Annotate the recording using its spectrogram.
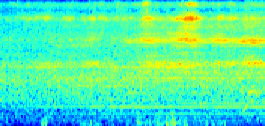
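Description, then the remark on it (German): A motorcycle's engine drones steadily, swelling slightly partway through as it passes, a continuous rough hum with no voices over it. “Ein Motorrad, hello.”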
